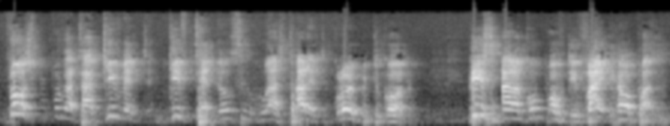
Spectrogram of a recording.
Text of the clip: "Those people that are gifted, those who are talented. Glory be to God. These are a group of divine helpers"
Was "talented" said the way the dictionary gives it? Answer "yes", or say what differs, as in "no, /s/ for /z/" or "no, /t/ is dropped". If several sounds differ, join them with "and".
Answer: no, /n/ is dropped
